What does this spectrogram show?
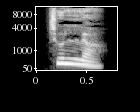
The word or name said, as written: ಚುಲ್ಲ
